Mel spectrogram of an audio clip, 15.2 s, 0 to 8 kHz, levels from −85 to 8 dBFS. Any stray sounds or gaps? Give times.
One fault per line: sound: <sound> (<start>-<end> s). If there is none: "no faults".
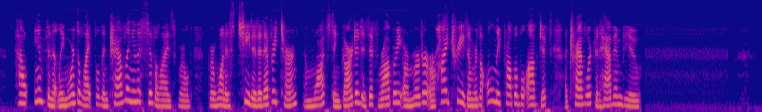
no faults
